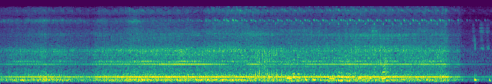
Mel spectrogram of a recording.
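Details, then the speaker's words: Blower's V-belt slipping, giving a rapid chirp about four times a second over a steady hum. The motor pulley sits well inside the cover while the impeller pulley is flush, so the misalignment loads one belt face, shedding black belt dust and wearing the pulleys. "미끄러지는 소리 들리시죠 그리고 이것도 정렬이 안 맞았어요"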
